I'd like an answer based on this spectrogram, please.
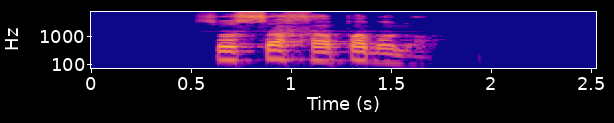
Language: Phalura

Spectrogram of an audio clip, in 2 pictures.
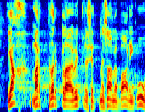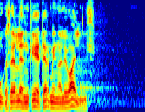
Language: Estonian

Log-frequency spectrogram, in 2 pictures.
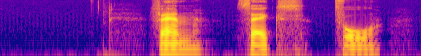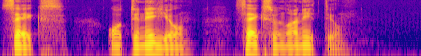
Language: Swedish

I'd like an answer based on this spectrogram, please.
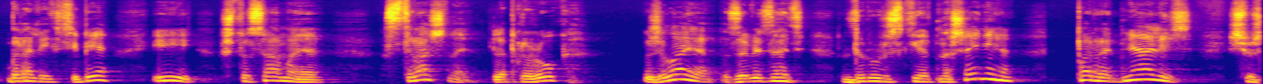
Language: Russian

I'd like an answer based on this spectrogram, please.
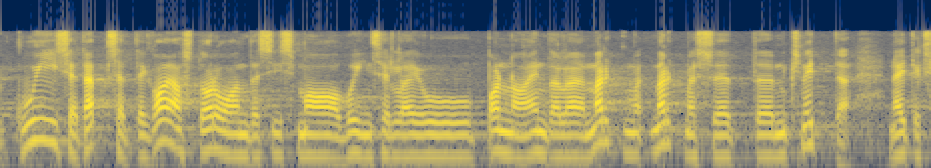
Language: Estonian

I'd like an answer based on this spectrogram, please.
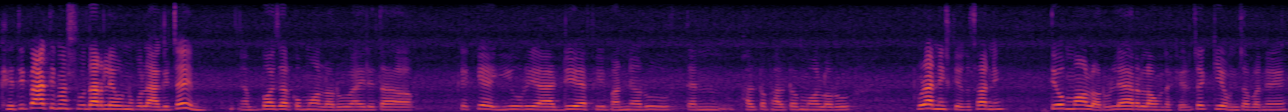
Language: Nepali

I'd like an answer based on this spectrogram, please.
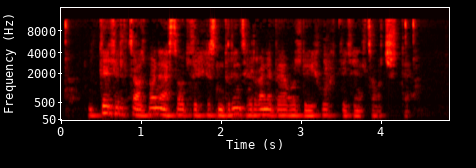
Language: Mongolian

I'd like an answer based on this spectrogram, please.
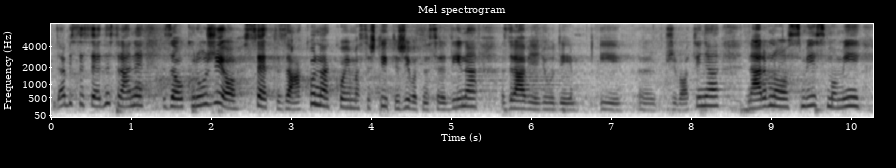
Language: Serbian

